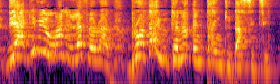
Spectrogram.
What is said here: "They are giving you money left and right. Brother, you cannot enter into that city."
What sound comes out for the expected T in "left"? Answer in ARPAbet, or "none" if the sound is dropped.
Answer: none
